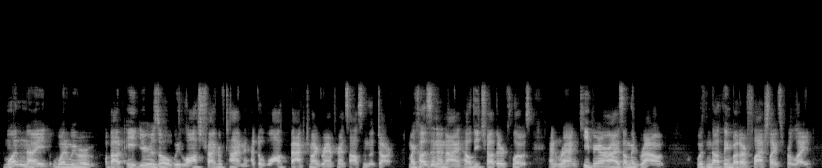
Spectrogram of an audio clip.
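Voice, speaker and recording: Man, casual podcast banter, reading stories aloud, playful amused storyteller, mid-pitched voice. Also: steady tone, moderate pace, a bit bright, dull audio. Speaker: podcast guest and editor.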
